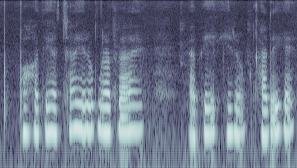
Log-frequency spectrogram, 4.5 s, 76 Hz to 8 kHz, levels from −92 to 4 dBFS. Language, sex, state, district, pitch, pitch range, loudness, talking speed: Hindi, female, Chhattisgarh, Sukma, 200 Hz, 185-210 Hz, -15 LUFS, 190 wpm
